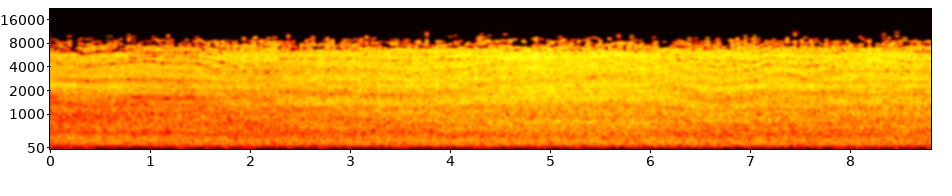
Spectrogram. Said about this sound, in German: An anderen Stellen entweicht zischend das Gas aus der Erde.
